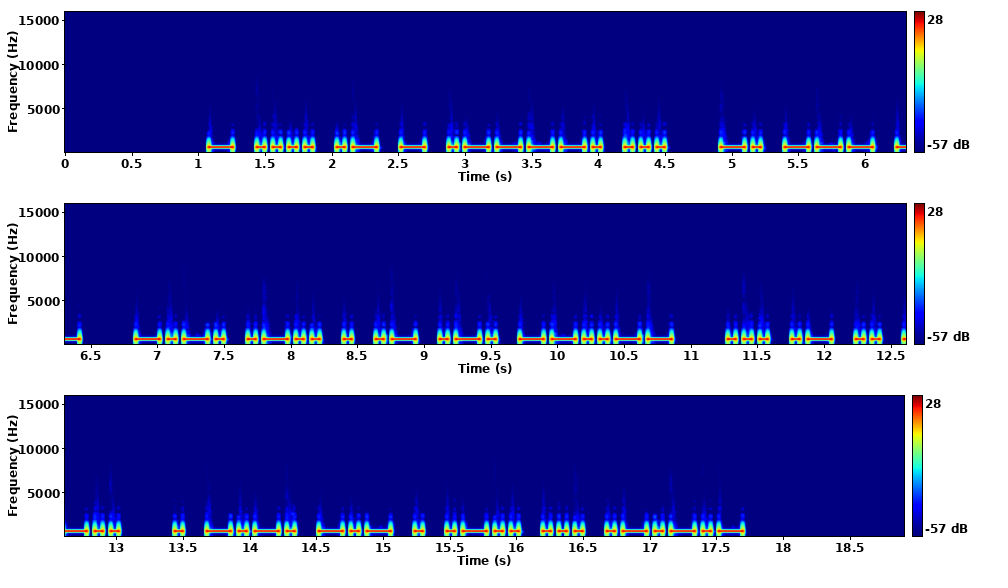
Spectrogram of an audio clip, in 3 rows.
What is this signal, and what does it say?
Morse code, heard as a keyed tone, about 20 wpm, 700 Hz. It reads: THAT'S NOT CLEAR, SAID ECKELS.
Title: A Sound Of Thunder 20wpm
